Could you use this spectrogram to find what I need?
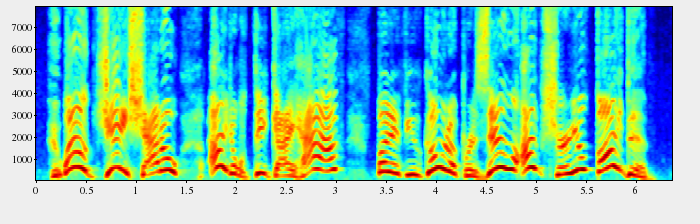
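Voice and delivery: pitch pushed very high and swooping around. Showing off a three-octave voice by playing Mickey greeting Shadow: Mickey Mouse voice.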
